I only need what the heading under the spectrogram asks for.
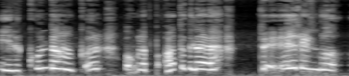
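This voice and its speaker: A woman voicing a timid young woman who speaks softly and stammers, in an audio drama. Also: sits high, measured pace, dry recording, clean studio sound, voice pushed up. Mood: sweet. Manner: soft, hesitant, stammering. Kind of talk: Tamil audio drama acting.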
